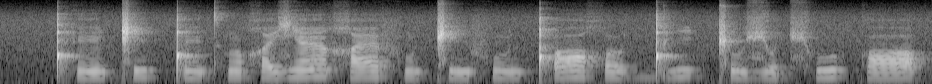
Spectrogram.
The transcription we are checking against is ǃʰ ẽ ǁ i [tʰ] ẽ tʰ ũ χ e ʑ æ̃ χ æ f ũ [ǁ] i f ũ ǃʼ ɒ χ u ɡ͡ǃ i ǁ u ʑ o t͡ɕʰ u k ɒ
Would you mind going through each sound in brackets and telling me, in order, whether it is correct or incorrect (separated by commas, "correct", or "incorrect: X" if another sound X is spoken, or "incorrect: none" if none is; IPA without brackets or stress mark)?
incorrect: ǃ, correct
